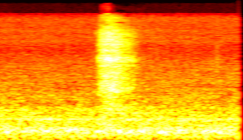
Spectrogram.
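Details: A chihuahua's single short, hissing nasal snort, described as a funny snore.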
